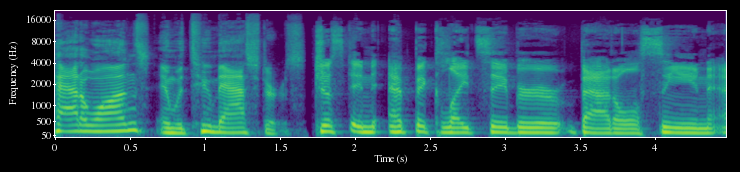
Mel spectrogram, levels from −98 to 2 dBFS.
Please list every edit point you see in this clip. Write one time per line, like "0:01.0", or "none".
0:01.6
